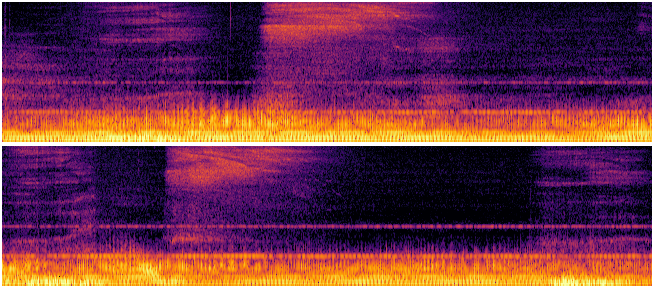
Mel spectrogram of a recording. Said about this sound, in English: I added a, uh, a bell. But it's not just usually added, just played, but it's stretched sound and with a certain technique it has made as continuous sound of this one hit to a bell and it sounds like this.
